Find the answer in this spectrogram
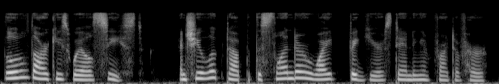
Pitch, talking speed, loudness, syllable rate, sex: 235 Hz, 230 wpm, -20 LUFS, 6.3 syllables/s, female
